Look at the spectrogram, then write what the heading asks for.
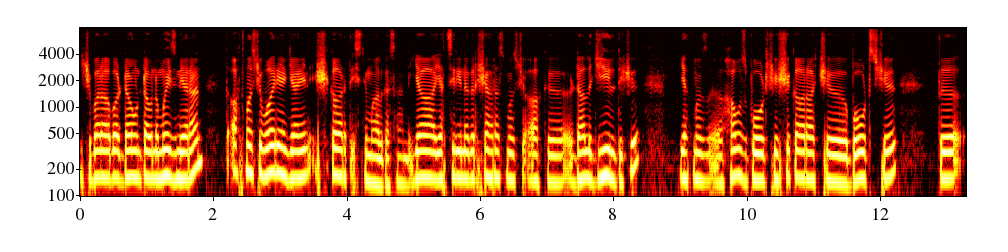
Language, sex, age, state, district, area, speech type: Kashmiri, male, 30-45, Jammu and Kashmir, Srinagar, urban, spontaneous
